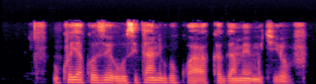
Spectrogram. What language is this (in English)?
Kinyarwanda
